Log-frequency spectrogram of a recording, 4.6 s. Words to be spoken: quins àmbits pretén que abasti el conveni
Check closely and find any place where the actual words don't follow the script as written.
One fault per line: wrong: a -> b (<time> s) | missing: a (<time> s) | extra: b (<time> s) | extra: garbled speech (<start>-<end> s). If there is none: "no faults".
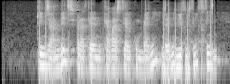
extra: garbled speech (3.2-4.3 s)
